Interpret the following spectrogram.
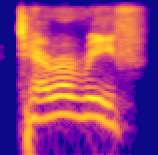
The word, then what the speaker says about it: TerraReef: TerraReef. It rhymes with beef.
